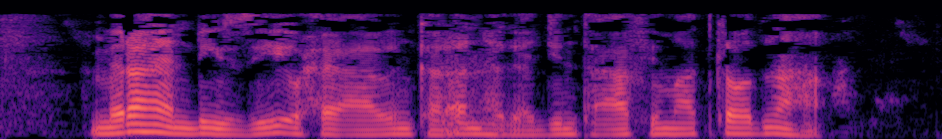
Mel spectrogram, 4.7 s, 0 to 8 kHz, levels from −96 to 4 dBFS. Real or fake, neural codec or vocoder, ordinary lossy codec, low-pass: fake; vocoder, 44.1 kHz, 128 mel bands, Pupu-Vocoder; MP3, 24 kbps; 7.2 kHz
